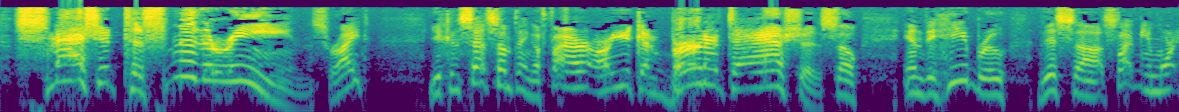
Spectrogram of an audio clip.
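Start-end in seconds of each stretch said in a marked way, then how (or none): 0.1-2.5 high, loud, slow bellow of smash it to smithereens; emphatic shout. Shown as a demonstration. Preacher showing the emphatic Hebrew verb, shouting. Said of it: "And it basically is real emphatic". 3.2-6.2 loud, raised voice building to burn it to ashes; emphatic. Shown as a demonstration. Preacher contrasting weak and strong verbs, louder. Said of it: "And it basically is real emphatic".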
